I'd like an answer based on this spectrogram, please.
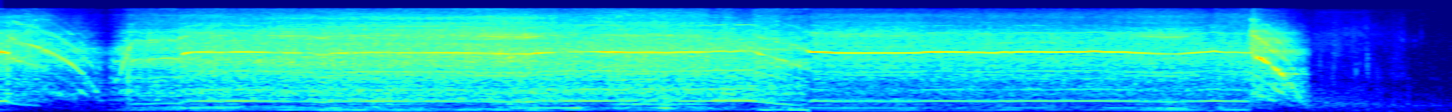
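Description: Cordless DeWalt drill spinning a wire cup brush against the outside of a cast brake caliper held in a vise, a steady motor whine. The drill winds down right at the start and spins back up about a second in, dips briefly near five seconds, and stops about eight seconds in.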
